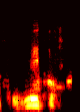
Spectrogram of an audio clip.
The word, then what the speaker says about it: Meikle: Meikle.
